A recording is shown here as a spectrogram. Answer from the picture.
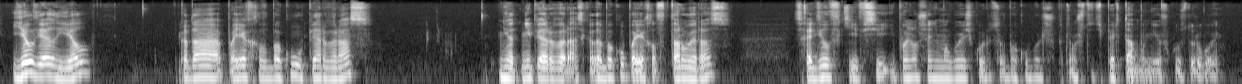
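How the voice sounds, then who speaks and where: This man speaks at a moderate pace with a fairly high pitch and ordinary pitch variation. He leaves long, frequent pauses. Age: 20s. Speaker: podcast guest, host's husband. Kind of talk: casual chat.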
